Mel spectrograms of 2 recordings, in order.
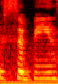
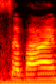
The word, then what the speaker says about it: Sabine: videos I was like, I think her name's Sabine or Sabine, but I think it's pronounced Sabine.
